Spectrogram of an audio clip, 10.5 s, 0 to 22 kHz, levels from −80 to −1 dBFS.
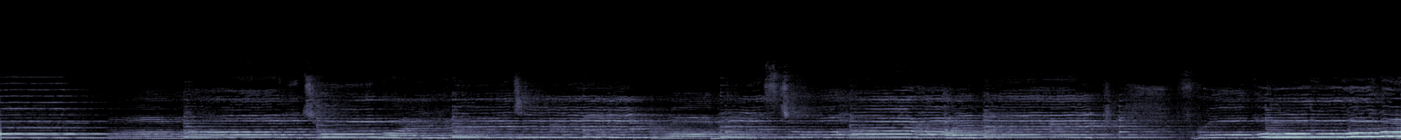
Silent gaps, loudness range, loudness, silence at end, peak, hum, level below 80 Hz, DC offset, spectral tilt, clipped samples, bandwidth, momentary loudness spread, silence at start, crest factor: none; 6 LU; -27 LUFS; 0 s; -8 dBFS; none; -78 dBFS; under 0.1%; -1.5 dB/octave; under 0.1%; 10.5 kHz; 15 LU; 0 s; 18 dB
